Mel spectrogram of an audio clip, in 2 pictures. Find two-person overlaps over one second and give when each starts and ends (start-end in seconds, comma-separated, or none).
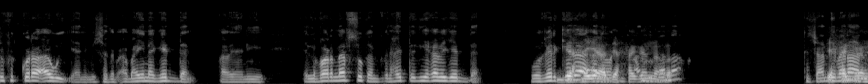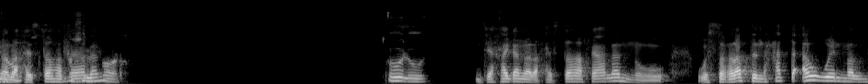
5.5-6.8, 8.2-9.8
